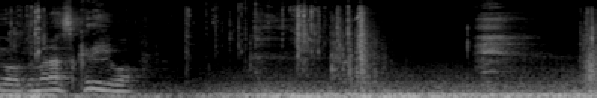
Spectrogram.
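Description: Metal lock picks scrape and click inside a lock.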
